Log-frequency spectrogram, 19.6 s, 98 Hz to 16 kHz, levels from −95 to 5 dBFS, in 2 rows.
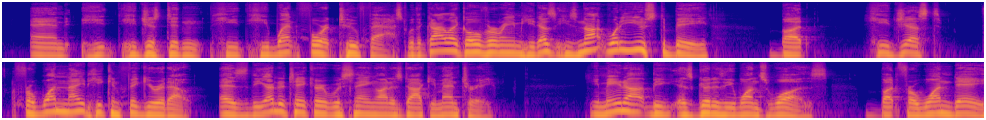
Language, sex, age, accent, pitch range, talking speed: English, male, 30-49, American, 125-155 Hz, 180 wpm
